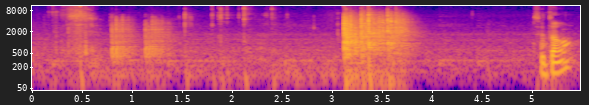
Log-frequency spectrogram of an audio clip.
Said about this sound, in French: Donc lance les dés et fais un jet et tu enlèves 10 à ton donc tu as 80, tu dois faire moins de 70.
